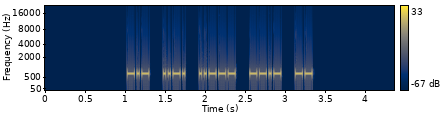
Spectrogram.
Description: Morse code, heard as a keyed tone, about 40 wpm, spaced as for 29 wpm, 700 Hz. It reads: KF2QM
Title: USA Call Signs - 5 Characters - 2x Character Spacing - 40wpm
